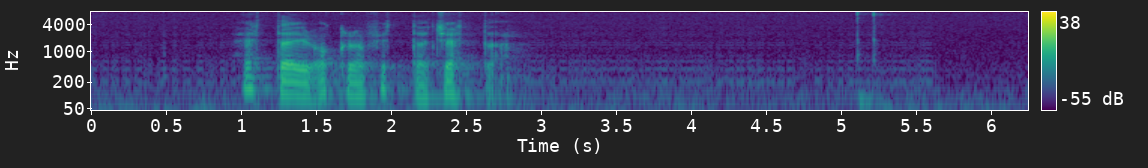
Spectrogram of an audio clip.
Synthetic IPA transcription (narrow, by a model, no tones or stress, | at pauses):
hɛt̪æjɾʔɔkɾɑːʋfʏt̪ɑc͡çɛt̪ɑ̰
